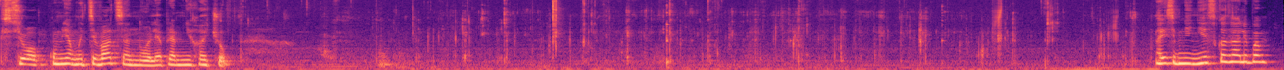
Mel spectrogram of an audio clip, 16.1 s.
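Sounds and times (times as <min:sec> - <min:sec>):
close chewing with mouth clicks: 0:02.9 - 0:14.5.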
